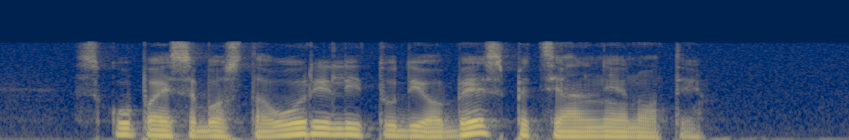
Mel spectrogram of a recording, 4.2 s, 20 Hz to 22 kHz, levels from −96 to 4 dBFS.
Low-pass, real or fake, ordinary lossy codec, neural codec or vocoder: 7.2 kHz; real; none; none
